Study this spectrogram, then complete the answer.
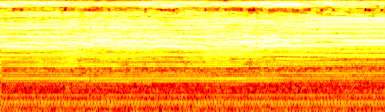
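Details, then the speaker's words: Babyliss FX hair trimmer with a bent blade runs with a steady, harsh, very loud high-pitched buzz but won't cut hair, much louder than a brand-new one used once; fixed by replacing the whole blade housing kit. "Yeah, super loud, right? Compared to a brand new one out the box, only used one time. Big difference right there."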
